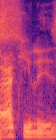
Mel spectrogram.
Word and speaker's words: Hercules: Hercules is Roman. The Roman name.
